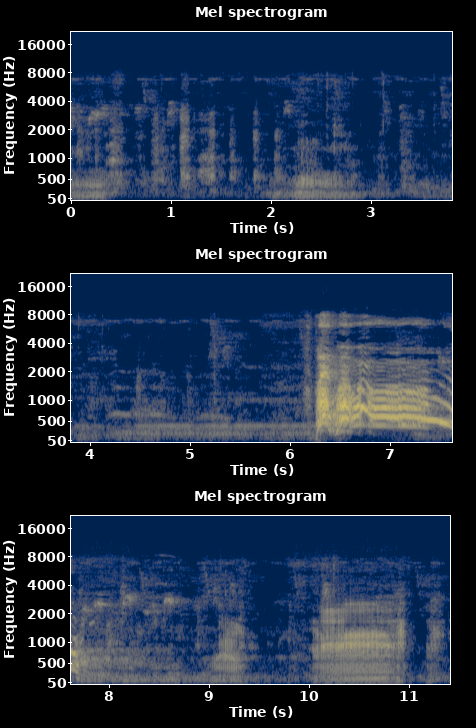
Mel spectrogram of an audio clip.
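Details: Dog frustrated at a lizard it cannot catch: soft scuffling and quiet voices first, then one loud, long yelping bark that bends downward in pitch, followed by a shorter burst of noise near the end.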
